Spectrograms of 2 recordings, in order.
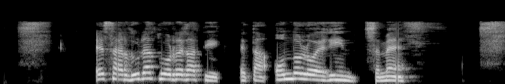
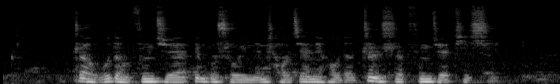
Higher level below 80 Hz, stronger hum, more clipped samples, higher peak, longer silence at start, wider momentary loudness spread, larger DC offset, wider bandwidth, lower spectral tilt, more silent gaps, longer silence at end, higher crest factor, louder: about the same, -56 dBFS vs -56 dBFS; neither; neither; first, 0 dBFS vs -12 dBFS; second, 0.2 s vs 0.75 s; first, 14 LU vs 11 LU; neither; second, 8 kHz vs 16 kHz; second, -4.5 dB/octave vs -7 dB/octave; first, 0.81-0.95 s, 2.30-2.38 s, 4.49-4.76 s vs none; second, 0 s vs 0.2 s; about the same, 14 dB vs 16 dB; first, -13 LUFS vs -26 LUFS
